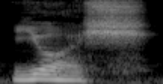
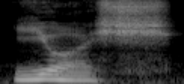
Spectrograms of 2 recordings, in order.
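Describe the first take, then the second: The two takes are said the same way.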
